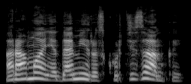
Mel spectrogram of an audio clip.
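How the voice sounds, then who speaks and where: A woman's voice: on the high side, quick pace, sharp tone, no room sound, clean studio sound. A woman voicing a stubborn, demanding young noblewoman in an audiobook, with firm, insistent delivery. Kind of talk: audiobook character reading.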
